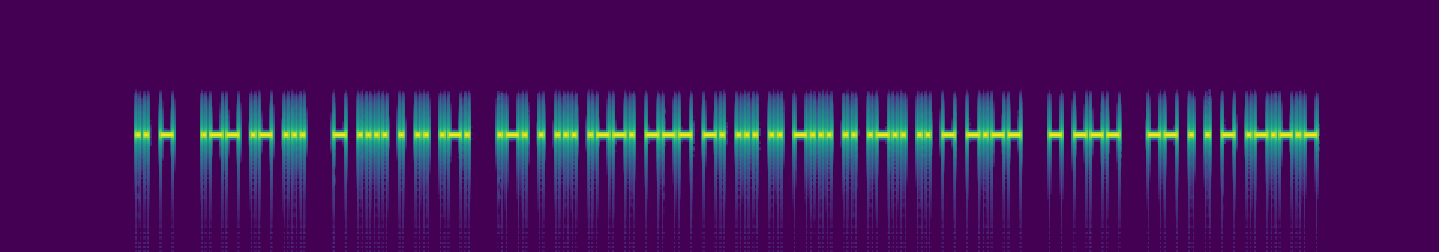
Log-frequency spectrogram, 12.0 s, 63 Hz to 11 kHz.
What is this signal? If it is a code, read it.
Morse code, heard as a keyed tone, about 34 wpm, 700 Hz. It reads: IT WAS THEIR RESPONSIBILITY TO MEET.
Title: Sentences from Top 1200 Words 35wpm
